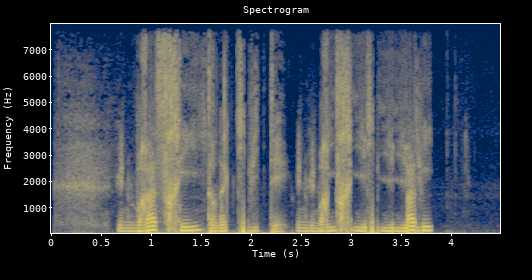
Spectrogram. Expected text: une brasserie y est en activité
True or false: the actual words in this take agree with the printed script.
false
